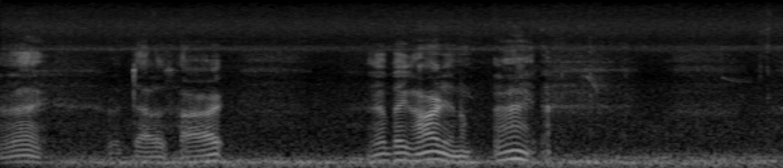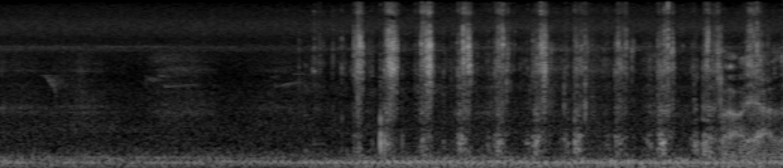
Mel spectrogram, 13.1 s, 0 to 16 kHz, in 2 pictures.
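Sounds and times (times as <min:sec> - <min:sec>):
steady low rumble: 0:00.0 - 0:13.0
knife scraping fish: 0:09.2 - 0:13.0.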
